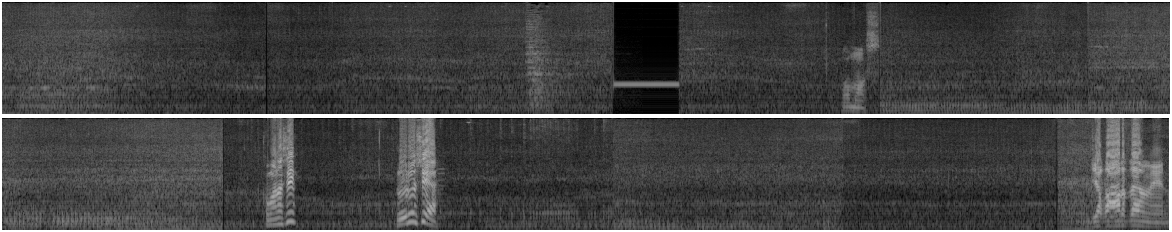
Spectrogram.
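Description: A motorcycle engine hums and revs steadily up close.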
